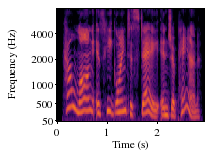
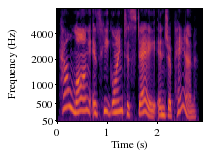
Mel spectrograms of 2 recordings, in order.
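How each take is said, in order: Both takes have the same delivery.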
